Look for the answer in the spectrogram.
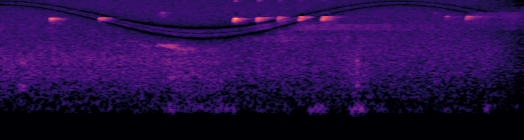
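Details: Shining sunbeam hummingbird (Aglaeactis cupripennis) in Los Nevados National Natural Park, Colombia: short, very high, thin chips, singly and then in a quick run of four or five, over a faint wavering high-pitched whine.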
